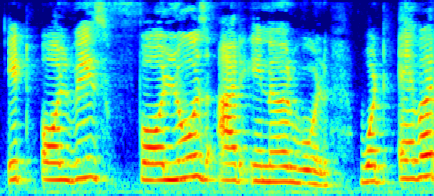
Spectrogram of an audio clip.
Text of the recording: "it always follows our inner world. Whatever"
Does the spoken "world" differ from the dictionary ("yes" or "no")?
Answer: yes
